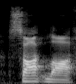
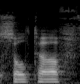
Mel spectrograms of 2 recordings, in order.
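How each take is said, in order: First: The name is said as Sotloff, t before l. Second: The name is said as Soltov, l before t. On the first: The speaker calls it right. "or Sotloff, sorry" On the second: The speaker calls it wrong. "I've been pronouncing it wrong"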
